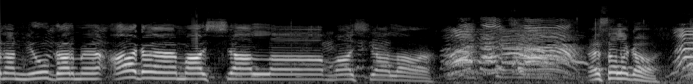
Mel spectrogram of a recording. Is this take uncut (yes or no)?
yes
